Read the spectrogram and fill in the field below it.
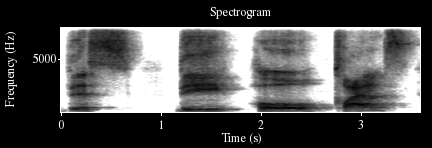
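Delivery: very slow droning teacher imitation; monotone teacher. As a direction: space out each word in a monotone. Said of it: "a teacher like that who just talked".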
